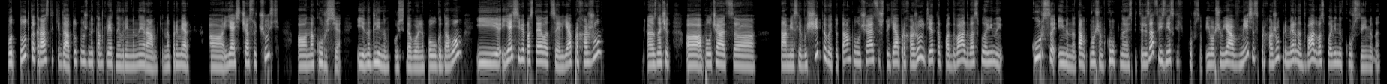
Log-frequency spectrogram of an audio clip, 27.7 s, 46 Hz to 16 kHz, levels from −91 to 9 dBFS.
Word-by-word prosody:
Вот 210 Hz, 0 st, +3 dB
тут 300 Hz, +8 st, +2 dB
как 255 Hz, -6 st, -2 dB
раз 220 Hz, +3 st, +7 dB
таки, 230 Hz, -3 st, -11 dB
да, 185 Hz, -4 st, +5 dB
тут 225 Hz, +6 st, -7 dB
нужны 210 Hz, -2 st, -4 dB
конкретные 195 Hz, -3 st, -2 dB
временные 170 Hz, +2 st, -4 dB
рамки. 155 Hz, -1 st, -1 dB
Например, 170 Hz, +1 st, 0 dB, 0.4 s
а, 155 Hz, -1 st, +1 dB
я 190 Hz, +5 st, +5 dB
сейчас 195 Hz, 0 st, -2 dB
учусь, 325 Hz, -, -4 dB, 0.3 s
а, 175 Hz, +1 st, +1 dB
на 180 Hz, +1 st, +1 dB
курсе, 170 Hz, -7 st, -3 dB, 0.3 s
и 180 Hz, -1 st, 0 dB
на 185 Hz, +2 st, -2 dB
длинном 175 Hz, -5 st, 0 dB
курсе 155 Hz, -1 st, -8 dB
довольно, 155 Hz, 0 st, -2 dB
полугодовом, 170 Hz, -, +1 dB, 0.3 s
и 195 Hz, -1 st, +1 dB
я 250 Hz, +9 st, +7 dB
себе 260 Hz, -5 st, 0 dB
поставила 220 Hz, -2 st, +3 dB
цель. 165 Hz, -4 st, -3 dB
Я 190 Hz, +5 st, +4 dB
прохожу, 215 Hz, -, 0 dB, 0.9 s
а, 180 Hz, +1 st, +3 dB
значит, 205 Hz, 0 st, +1 dB, 0.3 s
а, 175 Hz, -1 st, +6 dB
получается, 180 Hz, -4 st, +2 dB, 0.5 s
там, 170 Hz, -1 st, +3 dB
если 170 Hz, +2 st, -3 dB
высчитывать, 280 Hz, -, +1 dB
то 175 Hz, -, -8 dB
там 240 Hz, +6 st, -2 dB
получается, 230 Hz, +1 st, 0 dB
что 195 Hz, -, -6 dB
я 210 Hz, +3 st, +2 dB
прохожу 200 Hz, +9 st, -1 dB
где-то 230 Hz, -2 st, -1 dB
по 185 Hz, -2 st, -2 dB
2-2,5 210 Hz, +1 st, 0 dB, 0.6 s
курса 295 Hz, -3 st, +1 dB
именно, 185 Hz, -6 st, -3 dB
там, 190 Hz, +2 st, +5 dB
в 205 Hz, -, -2 dB
общем, 195 Hz, -3 st, -3 dB
крупная 200 Hz, -4 st, -4 dB
специализация 190 Hz, -, +1 dB
из 210 Hz, -2 st, -4 dB
нескольких 220 Hz, -2 st, -3 dB
курсов, 195 Hz, -, -12 dB
и, 185 Hz, -, -4 dB
в 185 Hz, -, -1 dB
общем, 190 Hz, +1 st, -3 dB
я 195 Hz, -1 st, +6 dB
в 175 Hz, -, -11 dB
месяц 300 Hz, -, -1 dB
прохожу 220 Hz, +6 st, -4 dB
примерно 220 Hz, -5 st, -2 dB
2-2,5 200 Hz, -1 st, 0 dB
курса 185 Hz, -3 st, -10 dB
именно. 160 Hz, +1 st, -9 dB
195 Hz, 150 wpm, -23 LUFS, 175-220 Hz, 0.9 s, раз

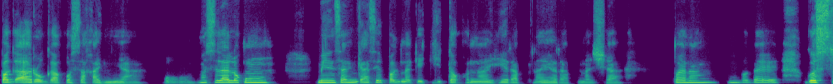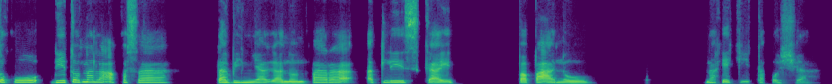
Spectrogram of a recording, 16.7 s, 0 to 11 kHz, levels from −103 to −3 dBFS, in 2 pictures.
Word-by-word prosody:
pag-aaruga 185 Hz, -4 st, +1 dB
ko 185 Hz, -, -4 dB
sa 180 Hz, 0 st, -8 dB
kanya, 160 Hz, 0 st, -8 dB, 0.2 s
oo. 160 Hz, -2 st, -18 dB
Mas 220 Hz, +1 st, -5 dB
lalo 225 Hz, 0 st, +4 dB
kung, 235 Hz, -2 st, +2 dB, 0.5 s
minsan 220 Hz, -1 st, +1 dB
kasi 200 Hz, +3 st, -4 dB
pag 185 Hz, -4 st, -5 dB
nakikita 180 Hz, 0 st, -8 dB
ko 195 Hz, -, -17 dB
na 180 Hz, -1 st, -5 dB
hirap 185 Hz, 0 st, -8 dB, 0.2 s
na 180 Hz, -, -8 dB
hirap 170 Hz, -2 st, -10 dB
na 155 Hz, -2 st, -17 dB
siya, 155 Hz, +1 st, -10 dB, 0.5 s
parang 235 Hz, +2 st, -2 dB
kumbaga, 220 Hz, -, -9 dB, 0.2 s
eh, -, -, -25 dB, 0.3 s
gusto 235 Hz, +4 st, +7 dB
ko 265 Hz, 0 st, +3 dB, 0.3 s
dito 250 Hz, +4 st, +4 dB
na 280 Hz, -, +7 dB
lang 270 Hz, 0 st, +2 dB
ako -, -, -4 dB
sa, 230 Hz, 0 st, 0 dB, 0.7 s
tabi 210 Hz, -2 st, +3 dB
niya 200 Hz, -1 st, +2 dB
ganon 165 Hz, -2 st, +1 dB
para 220 Hz, +1 st, +1 dB
at 210 Hz, -, -4 dB
least 210 Hz, 0 st, +1 dB
kahit 180 Hz, -1 st, +1 dB, 0.6 s
papaano 185 Hz, -2 st, +3 dB, 1.2 s
nakikita 195 Hz, -4 st, -5 dB
ko -, -, -8 dB
siya. 165 Hz, -, -12 dB
195 Hz, 145 wpm, -23 LUFS, 170-220 Hz, 1.2 s, gusto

